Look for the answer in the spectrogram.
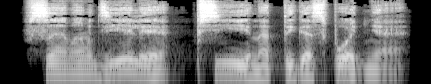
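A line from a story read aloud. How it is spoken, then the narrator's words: Near hiss. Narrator (Russian): Почти прошипел тот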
